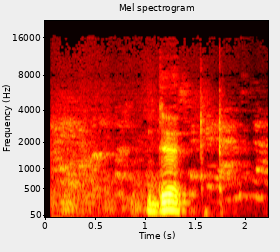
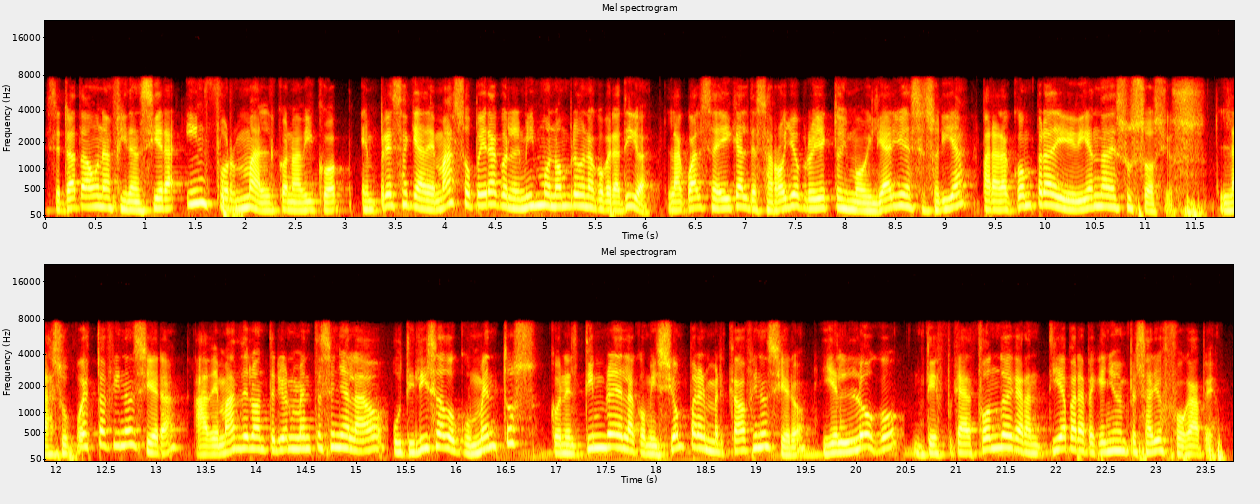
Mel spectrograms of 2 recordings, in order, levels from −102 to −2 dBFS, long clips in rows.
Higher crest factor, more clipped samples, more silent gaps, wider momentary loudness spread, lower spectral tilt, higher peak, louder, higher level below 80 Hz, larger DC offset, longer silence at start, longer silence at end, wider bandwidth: first, 22 dB vs 14 dB; neither; neither; first, 21 LU vs 5 LU; about the same, -7 dB/octave vs -6.5 dB/octave; second, -4 dBFS vs 0 dBFS; second, -21 LUFS vs -15 LUFS; second, -58 dBFS vs -38 dBFS; neither; about the same, 0.05 s vs 0 s; about the same, 0 s vs 0.05 s; first, 16 kHz vs 8 kHz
